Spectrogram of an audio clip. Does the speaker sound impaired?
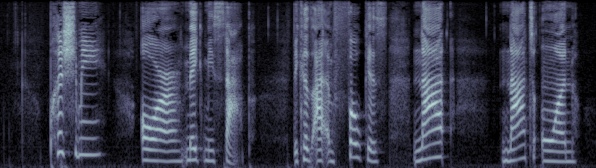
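Yes: stuttering; traumatic brain injury causing word-finding difficulty; stumbles on some words, amount varies, word comes eventually, forgets words when distracted or overly tired; here prolonged sounds, blocks.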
